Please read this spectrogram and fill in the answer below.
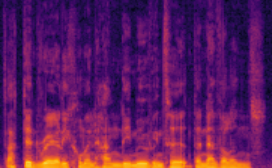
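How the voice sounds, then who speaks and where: Man, livestream host, casual teasing banter, warm mellow tone, dry room. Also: fairly low pitch, steady tone, fairly quick, dry recording. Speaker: livestream host reading chat. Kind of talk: casual chat. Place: home livestream setup.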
